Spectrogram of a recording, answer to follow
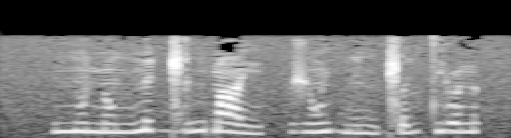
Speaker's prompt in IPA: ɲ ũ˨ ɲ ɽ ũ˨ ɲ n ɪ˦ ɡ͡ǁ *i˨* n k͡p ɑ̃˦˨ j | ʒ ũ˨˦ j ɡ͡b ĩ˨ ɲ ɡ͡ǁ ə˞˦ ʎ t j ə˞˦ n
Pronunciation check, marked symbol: incorrect: i˦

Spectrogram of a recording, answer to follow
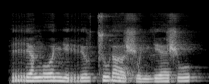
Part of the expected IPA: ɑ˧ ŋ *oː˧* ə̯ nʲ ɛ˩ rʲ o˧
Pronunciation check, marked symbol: correct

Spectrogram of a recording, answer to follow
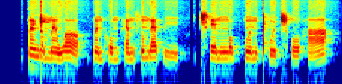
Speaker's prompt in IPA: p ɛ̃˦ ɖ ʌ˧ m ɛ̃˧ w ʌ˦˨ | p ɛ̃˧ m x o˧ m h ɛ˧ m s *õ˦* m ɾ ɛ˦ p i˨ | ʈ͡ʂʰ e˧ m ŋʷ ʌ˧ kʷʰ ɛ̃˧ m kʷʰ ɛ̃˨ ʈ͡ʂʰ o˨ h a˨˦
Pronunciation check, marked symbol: correct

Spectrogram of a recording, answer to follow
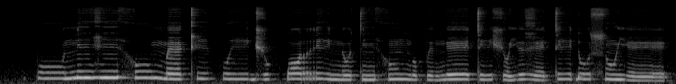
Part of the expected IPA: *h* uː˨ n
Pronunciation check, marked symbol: incorrect: p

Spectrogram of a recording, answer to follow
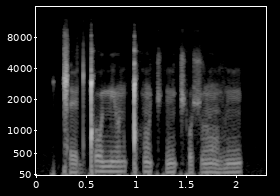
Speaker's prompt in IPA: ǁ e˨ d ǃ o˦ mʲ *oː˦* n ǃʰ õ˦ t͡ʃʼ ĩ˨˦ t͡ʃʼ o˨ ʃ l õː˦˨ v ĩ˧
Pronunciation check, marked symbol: incorrect: õː˦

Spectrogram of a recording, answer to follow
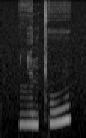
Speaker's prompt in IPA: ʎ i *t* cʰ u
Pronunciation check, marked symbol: incorrect: n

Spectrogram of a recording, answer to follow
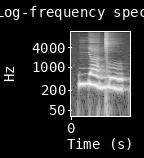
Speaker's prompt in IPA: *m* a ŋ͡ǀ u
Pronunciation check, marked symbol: incorrect: ɲ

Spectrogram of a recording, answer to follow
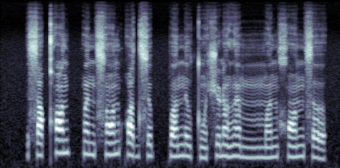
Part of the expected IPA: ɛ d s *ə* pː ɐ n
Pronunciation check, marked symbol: incorrect: ʏ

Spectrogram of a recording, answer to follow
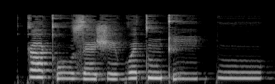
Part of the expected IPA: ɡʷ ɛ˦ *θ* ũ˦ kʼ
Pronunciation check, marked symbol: incorrect: t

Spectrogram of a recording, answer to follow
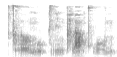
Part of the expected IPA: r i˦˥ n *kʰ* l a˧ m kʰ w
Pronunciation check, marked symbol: incorrect: pʰ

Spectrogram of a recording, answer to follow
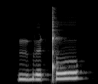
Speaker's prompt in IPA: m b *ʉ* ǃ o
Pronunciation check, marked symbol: incorrect: ø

